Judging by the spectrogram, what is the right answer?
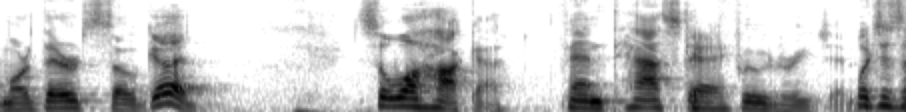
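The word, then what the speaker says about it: Oaxaca: right okay and it's say the name of it again Waka but that's spelled like o a o a x a CA well I think we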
